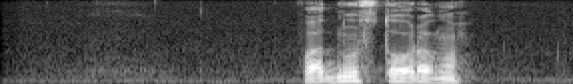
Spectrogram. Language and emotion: Russian, neutral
